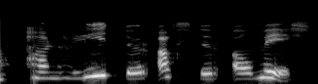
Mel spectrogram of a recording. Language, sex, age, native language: Icelandic, male, 8, Icelandic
